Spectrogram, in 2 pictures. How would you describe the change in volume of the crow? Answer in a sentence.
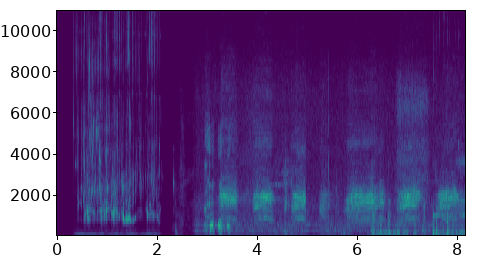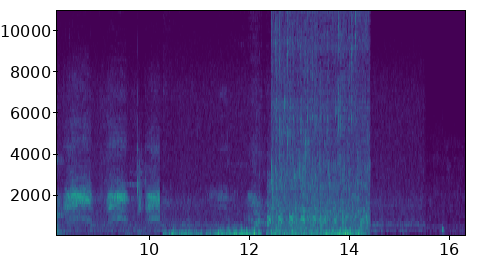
The volume of the crow stays about the same.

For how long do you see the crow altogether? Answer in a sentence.
The crow can be heard for 11 seconds in total.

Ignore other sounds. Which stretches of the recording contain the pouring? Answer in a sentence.
The pouring can be heard from 0.3 to 2.1 s, from 7.5 to 8.8 s and from 12.4 to 14.4 s.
